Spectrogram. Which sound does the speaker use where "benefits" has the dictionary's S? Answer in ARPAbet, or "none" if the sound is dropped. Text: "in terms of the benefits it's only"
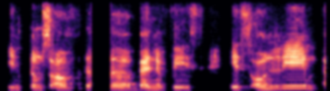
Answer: S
